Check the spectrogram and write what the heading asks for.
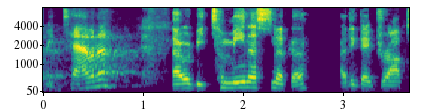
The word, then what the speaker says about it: Tamina: And you want to pronounce her name for us? Would that be Tamina? That would be Tamina Snuka.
